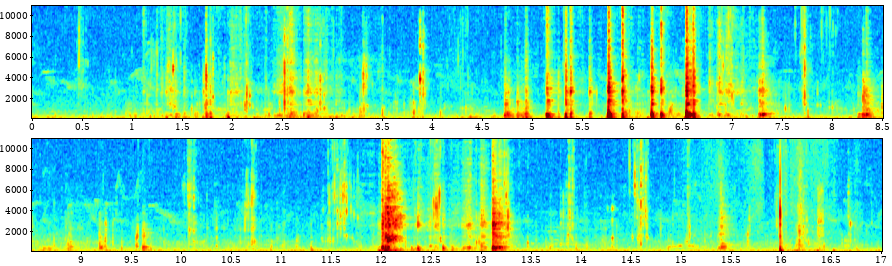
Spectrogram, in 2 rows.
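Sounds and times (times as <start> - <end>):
wet mouth smacks and chewing: 0.4 - 4.4, 9.7 - 12.7, 13.8 - 15.2.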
